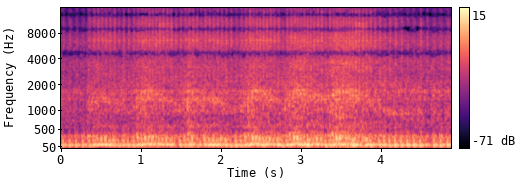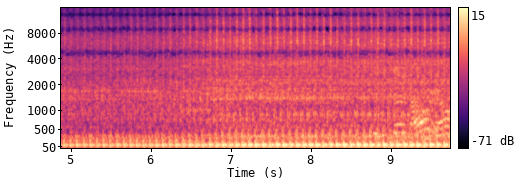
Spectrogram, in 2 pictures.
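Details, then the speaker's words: 2009 Kawasaki KLX250S single-cylinder, first start after carb cleaning and fresh gas, using choke: steady even idle thump with slight rise at the end, healthy with no knocks or misses; wasn't running six hours earlier. "Oh yeah. She lives. She wasn't running at all 6 hours ago."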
